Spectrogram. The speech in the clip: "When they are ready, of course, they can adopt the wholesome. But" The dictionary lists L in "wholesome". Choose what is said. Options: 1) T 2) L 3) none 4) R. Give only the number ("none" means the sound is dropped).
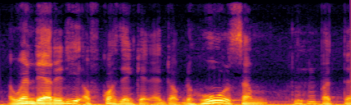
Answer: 2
